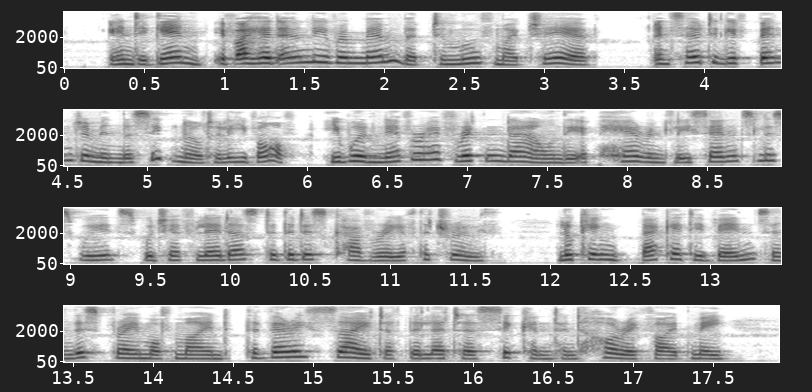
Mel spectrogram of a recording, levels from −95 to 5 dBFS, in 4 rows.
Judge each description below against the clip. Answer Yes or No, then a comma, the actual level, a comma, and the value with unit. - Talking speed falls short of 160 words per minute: No, average, 200 wpm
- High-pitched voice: Yes, very high, 250 Hz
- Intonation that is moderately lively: Yes, average, 4.6 semitones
